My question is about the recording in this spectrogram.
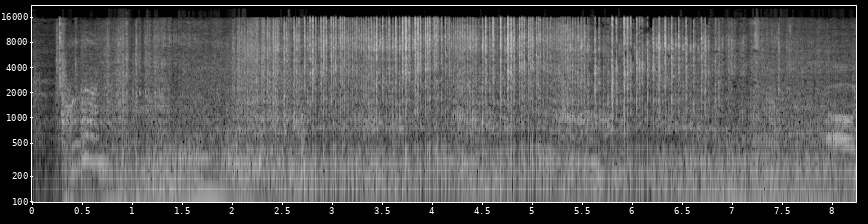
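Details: Honda EK Civic B18 LS VTEC, later confirmed to have a cracked cylinder sleeve, driven home with the check engine light on: loud, uneven, lumpy running under throttle, missing on one cylinder and struggling up hills.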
